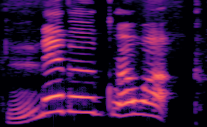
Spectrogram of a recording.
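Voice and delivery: very high, slow granny voice; menacing grandmother. A narrator's reading. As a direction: stretch out the command as a mean old woman. Grandmother ordering George about.

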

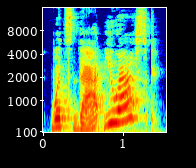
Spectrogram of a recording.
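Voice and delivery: ordinary delivery

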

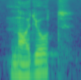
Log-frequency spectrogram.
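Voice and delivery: ordinary delivery, nothing marked

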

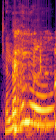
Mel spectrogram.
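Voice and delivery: high, loud sing-song hello; calling out. Real, not acted. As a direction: call out cheerily to the room.

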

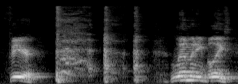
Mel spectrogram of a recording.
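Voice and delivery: coughing up water after near drowning; mock coughing. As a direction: spit out doubt with coughs. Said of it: "start to spew out doubt".

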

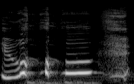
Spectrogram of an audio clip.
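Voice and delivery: shrieking laugh of relief; high laugh. Real, not acted. Gamer laughing after escaping the lion, high laugh.

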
